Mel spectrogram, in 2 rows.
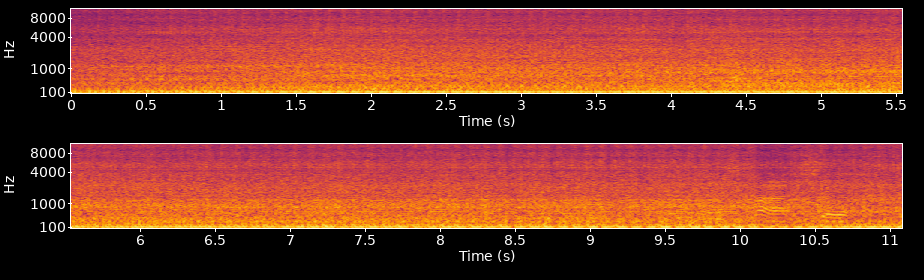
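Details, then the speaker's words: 1964 IH Travelall C1100 with Holley Sniper EFI and a new starter and battery, warming up at 174°F on a 180° thermostat: steady, even low idle with no knocks or misses, the best it has sounded in a long time. "But it sounds really good. Like that's the best this truck has sounded in a long time."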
